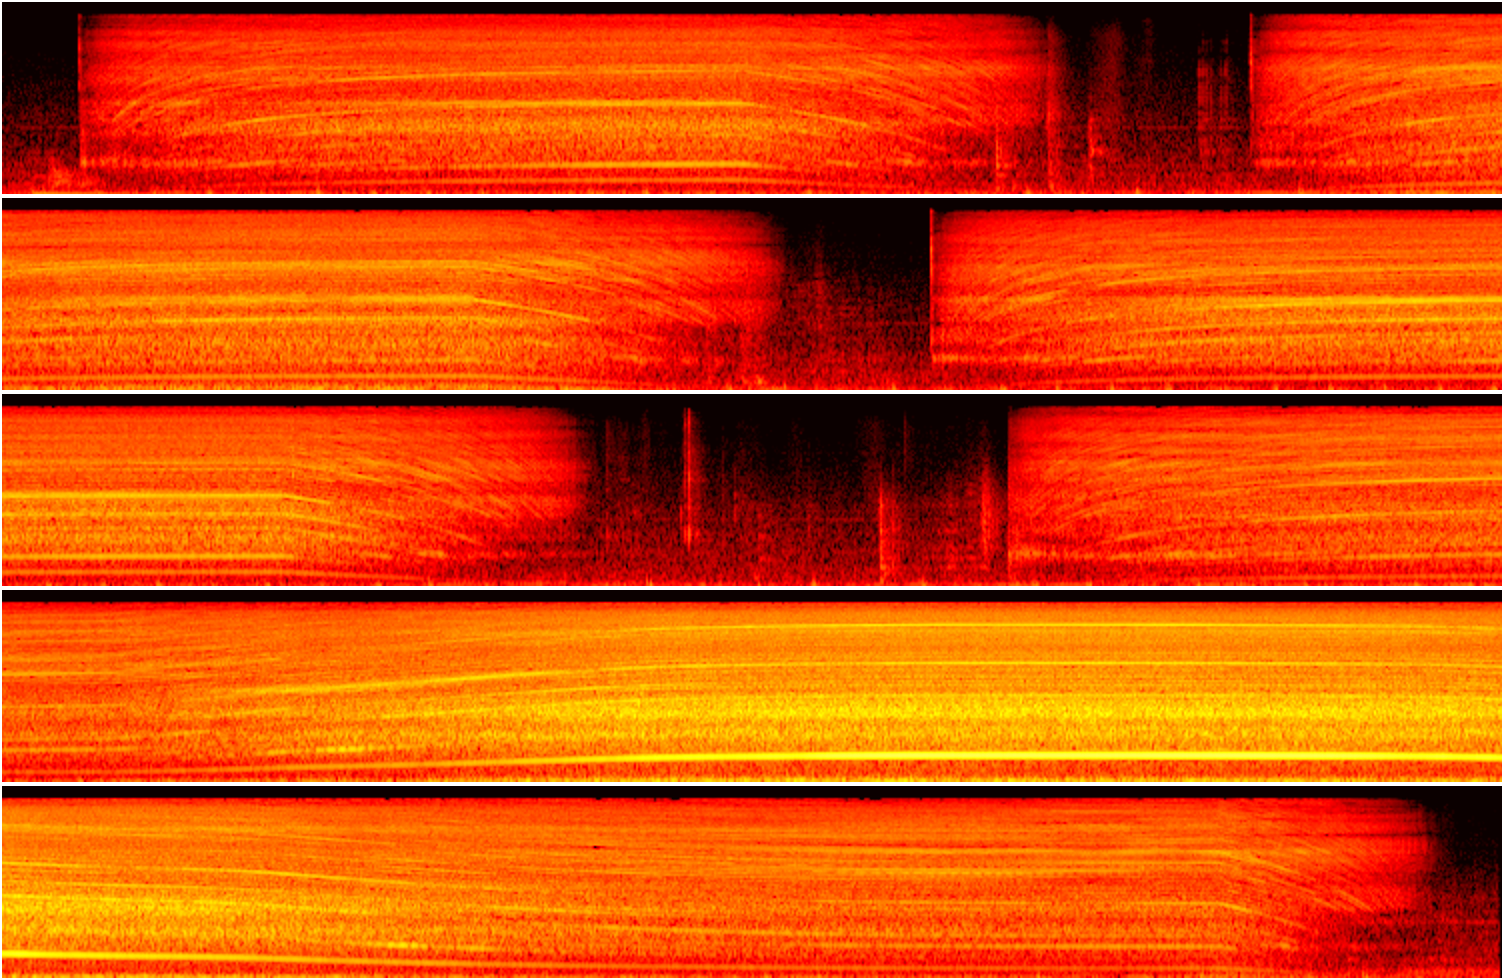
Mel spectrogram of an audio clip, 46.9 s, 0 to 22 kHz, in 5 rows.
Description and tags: Turning on and off dremel and increasing and reducing engine speed. Recorded with Zoom H1.
Ligando e desligando micro retífica e aumentando e reduzindo a velocidade do motor. Gravado com Zoom H1.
